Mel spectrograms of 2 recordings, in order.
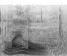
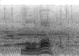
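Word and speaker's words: Lalor: Tom tells us it's pronounced Laylaw. But then... That's what I said, wasn't it? Mitch says Lawler. Yes, well. Oh, but the suburb is known as Laylaw.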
